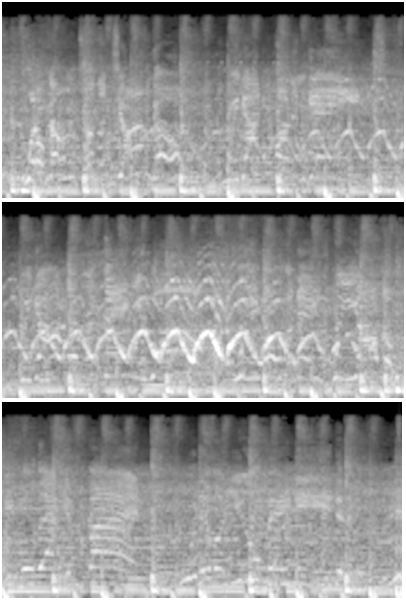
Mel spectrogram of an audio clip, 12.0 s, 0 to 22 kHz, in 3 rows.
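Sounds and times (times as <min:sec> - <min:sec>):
rock music with drum beat: 0:00.0 - 0:12.0
siren in fast yelp: 0:01.2 - 0:08.4.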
